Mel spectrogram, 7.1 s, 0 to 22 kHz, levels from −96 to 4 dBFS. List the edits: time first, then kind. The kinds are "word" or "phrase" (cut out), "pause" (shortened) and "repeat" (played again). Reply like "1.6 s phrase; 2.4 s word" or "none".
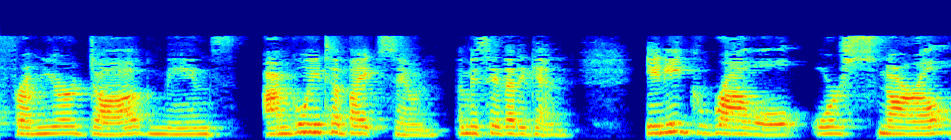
1.9 s pause; 3.4 s pause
